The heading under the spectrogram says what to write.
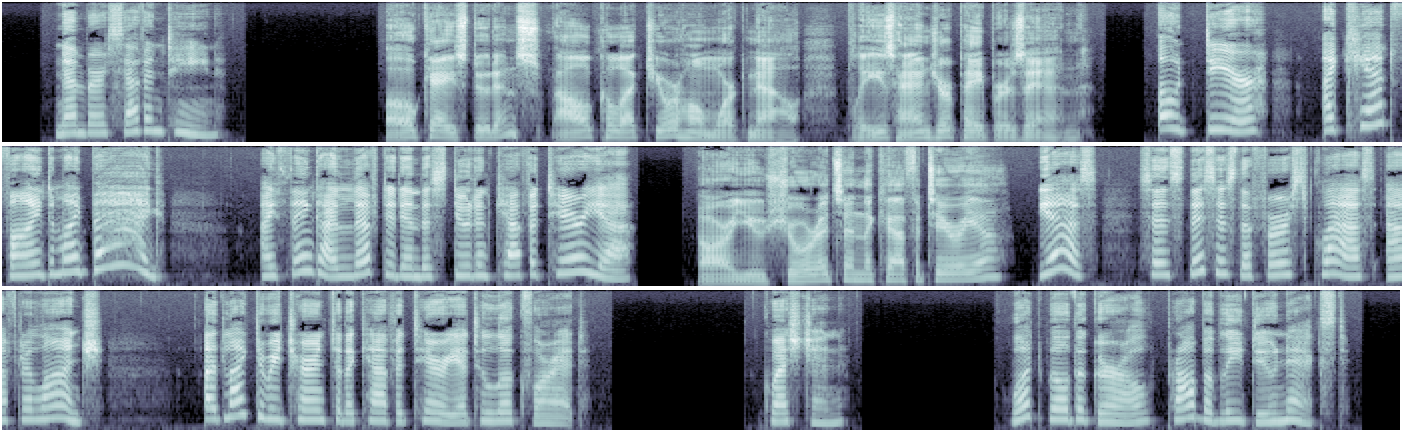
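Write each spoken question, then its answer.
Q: Question. What will the girl probably do next?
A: Go back to the cafeteria to look for her bag.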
